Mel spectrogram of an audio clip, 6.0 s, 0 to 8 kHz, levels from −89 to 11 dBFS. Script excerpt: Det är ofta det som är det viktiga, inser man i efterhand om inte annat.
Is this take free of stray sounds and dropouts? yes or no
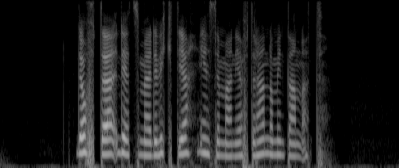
yes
